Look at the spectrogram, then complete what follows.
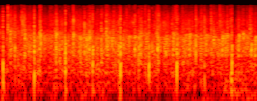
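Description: Steady applause from an audience for a contestant who finished eighteenth in a competition. Many hands clap in a dense, even wash that holds at a constant moderate loudness throughout, with individual sharp claps standing out now and then.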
